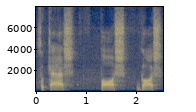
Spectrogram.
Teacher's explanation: So cash, posh, gosh, so the sound is coming from inside, the air is coming, and you need to put a blockage for it so that sh sound is coming. And mostly the middle of the tongue and to some extent the tip of the tongue is responsible for this particular sound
